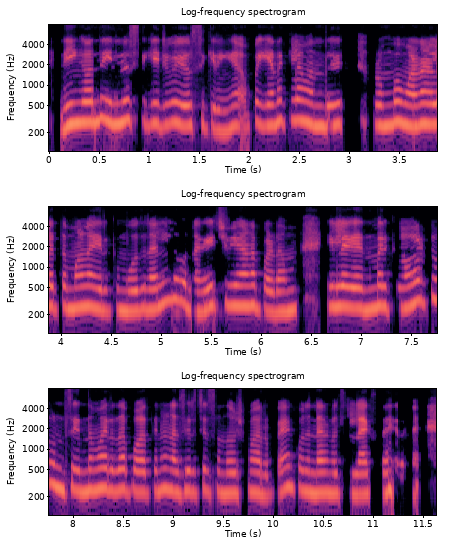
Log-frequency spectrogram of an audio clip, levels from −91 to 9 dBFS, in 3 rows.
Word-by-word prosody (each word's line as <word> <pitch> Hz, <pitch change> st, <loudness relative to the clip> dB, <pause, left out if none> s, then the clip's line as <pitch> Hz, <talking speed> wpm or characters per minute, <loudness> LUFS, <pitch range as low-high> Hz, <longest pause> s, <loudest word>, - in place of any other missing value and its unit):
நீங்க 275 Hz, +3 st, +5 dB
வந்து 290 Hz, +2 st, +2 dB
இன்வெஸ்டிகேட்டிவா 275 Hz, -1 st, 0 dB
யோசிக்கிறீங்க. 235 Hz, -4 st, -3 dB
அப்ப -, -, -9 dB
எனக்கெலாம் 295 Hz, +2 st, 0 dB
வந்து 250 Hz, 0 st, +1 dB, 0.5 s
ரொம்ப 255 Hz, +2 st, +2 dB
மன 250 Hz, +2 st, +4 dB
அழுத்தமாகலாம் 260 Hz, 0 st, +1 dB
இருக்கும்போது 230 Hz, 0 st, -2 dB
நல்ல 280 Hz, +7 st, 0 dB
ஒரு 285 Hz, -, -1 dB
நகைச்சுவையான 270 Hz, +4 st, +1 dB
படம் 220 Hz, 0 st, 0 dB, 0.4 s
இல்ல, 260 Hz, -, +3 dB, 0.2 s
இந்த 235 Hz, 0 st, 0 dB
மாதிரி 260 Hz, -2 st, 0 dB
கார்ட்டூன்ஸ் 290 Hz, -1 st, 0 dB
இந்த 240 Hz, +1 st, 0 dB
மாதிரி 265 Hz, -2 st, +1 dB
ஏதாவது 255 Hz, -1 st, -1 dB
பாத்தேன்னா 240 Hz, +2 st, -1 dB
நான் 235 Hz, -1 st, -2 dB
சிரிச்சுட்டு 240 Hz, 0 st, -5 dB
சந்தோஷமா 225 Hz, +1 st, -3 dB
இருப்பேன். 225 Hz, +6 st, -3 dB
கொஞ்சம் 235 Hz, -2 st, -1 dB
நேரம் 225 Hz, 0 st, +1 dB
கழிச்சு 220 Hz, 0 st, -9 dB
ரிலாக்ஸ் 215 Hz, 0 st, +2 dB
ஆகிடுவேன். 295 Hz, +6 st, -5 dB
250 Hz, 165 wpm, -24 LUFS, 230-270 Hz, 0.5 s, நீங்க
